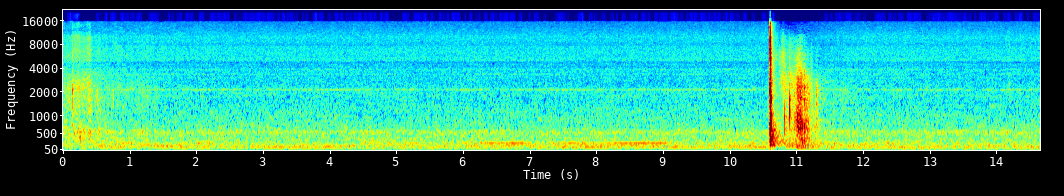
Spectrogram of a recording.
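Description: A single sharp rifle shot from a 22 ARC Howa 1500 Mini rifle during handload testing at a range breaks a quiet stretch of faint hiss, followed by a brief rattling echo.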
